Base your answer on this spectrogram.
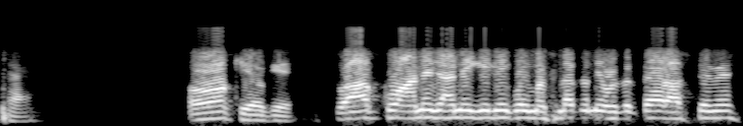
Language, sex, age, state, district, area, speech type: Urdu, male, 30-45, Bihar, East Champaran, urban, conversation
